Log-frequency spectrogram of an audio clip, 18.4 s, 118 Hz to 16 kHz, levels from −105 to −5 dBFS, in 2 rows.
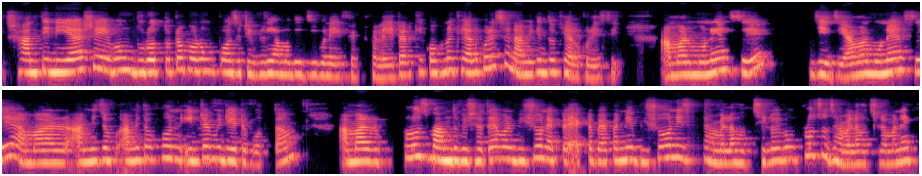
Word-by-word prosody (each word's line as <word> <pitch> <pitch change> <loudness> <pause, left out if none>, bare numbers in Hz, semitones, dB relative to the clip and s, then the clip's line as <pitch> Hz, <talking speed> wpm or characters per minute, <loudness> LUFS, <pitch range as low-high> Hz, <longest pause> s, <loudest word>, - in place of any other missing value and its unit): শান্তি 270 +1 +3
নিয়ে 275 +1 +6
আসে। 340 +3 -3
এবং 295 +2 0
দূরত্বটা 275 +2 +3
বরং 285 0 +1 0.2
positively 255 -2 0
আমাদের 240 0 -2
জীবনে 225 -1 -3
effect 205 -1 -14
ফেলে। 195 -2 -4
এটা 200 - -5
আর - - -8
কি - - -7
কখনো 265 +3 0
খেয়াল 265 -2 +2
করেছেন? 360 +3 -2
আমি 240 0 0
কিন্তু 270 0 +1
খেয়াল 220 -6 -1
করেছি। 190 0 -9 0.5
আমার 235 +2 +2
মনে 245 +3 +3
আছে 290 -4 -2 0.7
জ্বী, 240 -2 +2
জ্বী 215 - -4
আমার 245 +2 +2
মনে 260 +3 +4
আছে 290 -2 -2 0.2
আমার 235 +1 0 0.3
আমি 250 +1 +2
যখন 270 +1 -1
আমি 265 +1 +2
তখন 295 +2 -2 0.2
intermediate-এ 265 -3 +1
পড়তাম। 210 +5 -5 0.6
আমার 255 +1 +5 0.4
close 325 +2 +2
বান্ধবীর 265 -1 +6
সাথে 255 +2 0
আমার 290 -1 -1
ভীষণ 300 +4 0
একটা, 260 -1 -4
একটা 265 - -5
ব্যাপার 245 +2 -1
নিয়ে 280 -1 0
ভীষণই 300 +6 -1 0.2
ঝামেলা 230 -2 -1
হচ্ছিল। 230 +1 -6
এবং 285 +1 -2
প্রচুর 350 -1 -2
ঝামেলা 220 -2 0
হচ্ছিল। 220 +1 -8
মানে 245 +3 0
260 Hz, 175 wpm, -24 LUFS, 235-285 Hz, 0.7 s, নিয়ে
